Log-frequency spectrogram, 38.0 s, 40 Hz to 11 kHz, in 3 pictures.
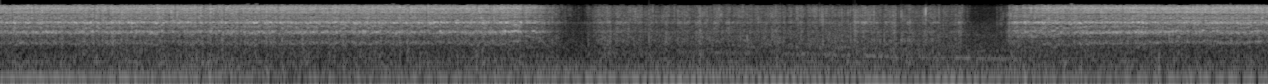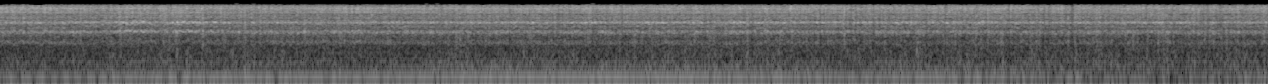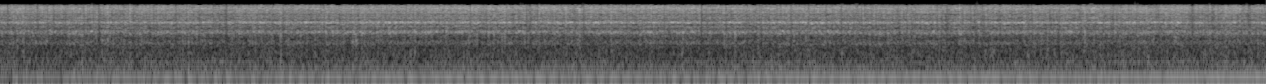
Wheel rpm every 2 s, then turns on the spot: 160, 160, 70, 30, 40, 150, 160, 170, 160, 170, 170, 170, 170, 160, 160, 170, 160, 160, 160.
4-8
